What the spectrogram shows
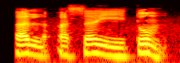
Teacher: Jelas dan terang kita sebut mim mati ni tak ada dengung. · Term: izhar syafawi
